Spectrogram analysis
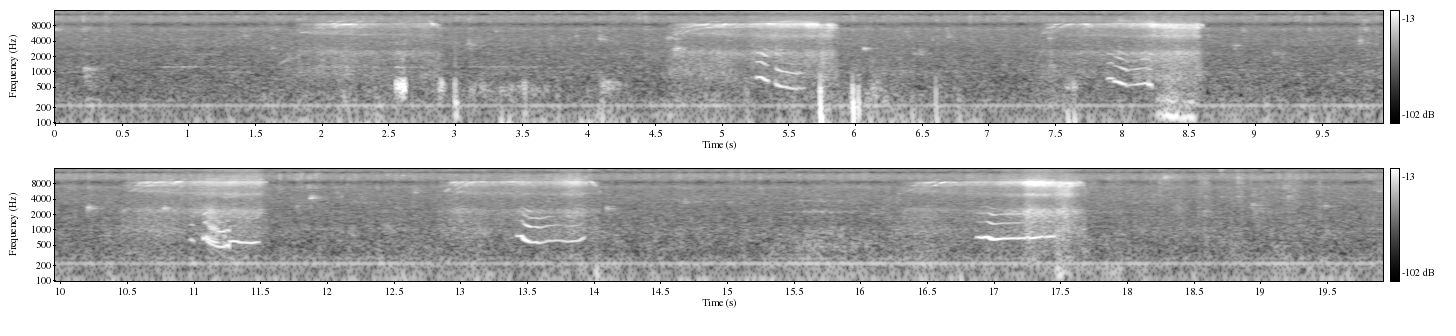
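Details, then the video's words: Siberian cat Leo snoozing after a long workday, well into a five-hour catnap: breathy snores recur every two to three seconds, each carrying a squeaky whistled tone that slides downward, with a constant low electrical hum behind. "LOUD Snoring, Grunts"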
